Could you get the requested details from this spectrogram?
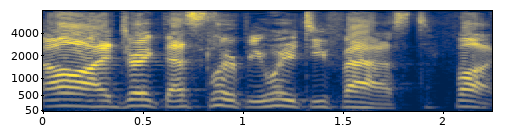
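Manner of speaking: sudden, very loud, high pained gnome cry. Game master voicing a gnome struck by a sudden brain freeze, gnome in brain-freeze pain. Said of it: "the world's worst brain freeze. He's like".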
